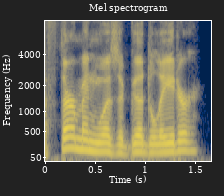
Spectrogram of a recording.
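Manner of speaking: ordinary talk, nothing marked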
